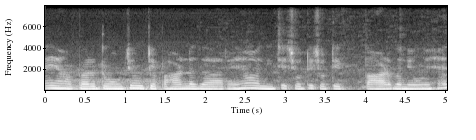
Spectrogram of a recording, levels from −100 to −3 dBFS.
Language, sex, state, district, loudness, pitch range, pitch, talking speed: Hindi, female, Uttarakhand, Uttarkashi, -14 LUFS, 195-220 Hz, 205 Hz, 200 wpm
